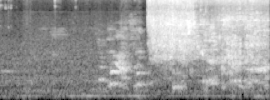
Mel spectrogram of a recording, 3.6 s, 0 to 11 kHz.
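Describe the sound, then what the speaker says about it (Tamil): Water is poured over lentils set to soak for a large batch of 1.5 kg, a rising rush that swells into a steady, close splashing stream about halfway through, with a low background hum. "தண்ணி ஊற்றி ஊற வச்சுக்கலாங்க"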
